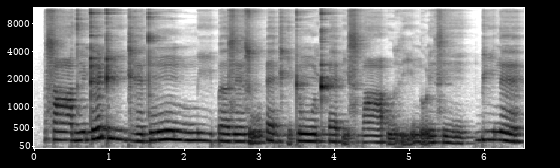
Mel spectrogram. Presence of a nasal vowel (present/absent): present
